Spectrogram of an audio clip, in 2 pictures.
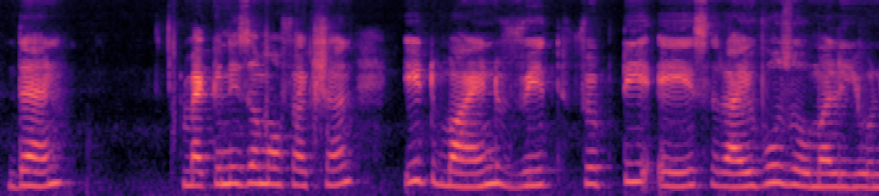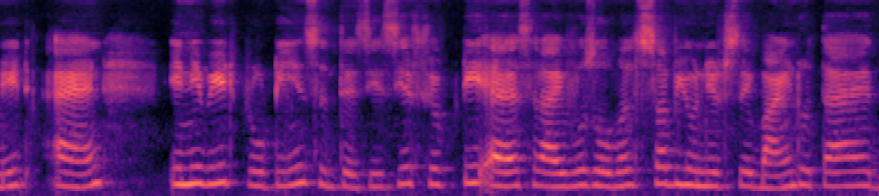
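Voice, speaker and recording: Indian woman teaching pharmacy, reads slow then explains in hindi, mellow voice, dull lo-fi sound. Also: on the high side. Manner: reads English points slowly, then explains quickly in Hindi. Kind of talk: classroom lecture. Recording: dull lo-fi audio.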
